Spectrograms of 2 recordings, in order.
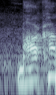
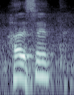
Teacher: श जो है ख में भी परिवर्तित होता दिखाई देता है, इसलिए भाषा भाखा में बदल जाती है, हर्षित हरखित में बदल जाता है।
